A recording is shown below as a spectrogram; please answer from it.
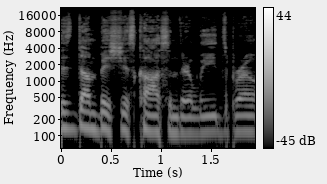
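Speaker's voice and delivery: ordinary talk, nothing marked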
